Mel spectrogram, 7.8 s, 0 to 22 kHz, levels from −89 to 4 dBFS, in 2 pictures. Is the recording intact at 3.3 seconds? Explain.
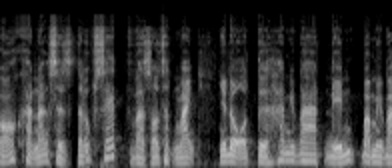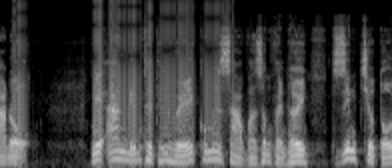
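Yes, the speech at 3.3 seconds is intact, with no dropout, glitch or other fault at that point.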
